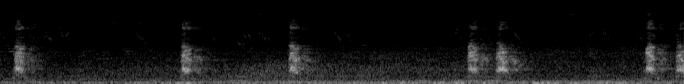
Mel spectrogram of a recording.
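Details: Domestic Boston Terrier reacting to a plastic bag with single sharp barks spaced about one to one and a half seconds apart, a few doubled, against a steady low rumble.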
